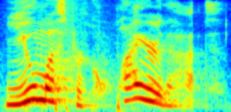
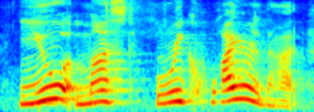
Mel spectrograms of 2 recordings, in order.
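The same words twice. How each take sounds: First: Must hit high and held, slow; you must require that, firm and drawn out; stress on must. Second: You hit high, whole line slow; You must require that, slow and insistent; stress on You. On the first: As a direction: lean hard on the word must, slowly. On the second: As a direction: press on the word You and drag it out. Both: Retold or imitated. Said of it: "And I'm like".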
